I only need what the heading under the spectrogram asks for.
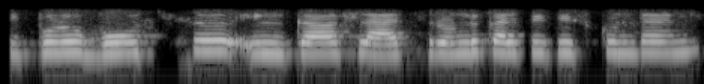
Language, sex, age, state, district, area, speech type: Telugu, female, 18-30, Telangana, Nirmal, urban, conversation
